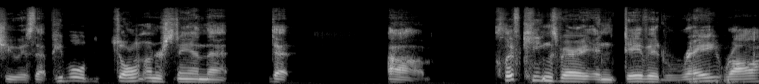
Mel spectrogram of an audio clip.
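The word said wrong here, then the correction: Raih: how do you say his name? – David Rye, the wide receiver coach, have literally been after Kyler Murray for what, 5 years now? – Yes, since he was in high school.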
